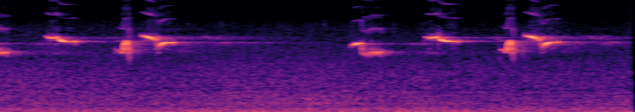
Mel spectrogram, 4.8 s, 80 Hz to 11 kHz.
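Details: Mimicking bird in song at 2:30-3:00am, imitating car alarms and sparrows; a jumble of rapid high chirps and slurred whistles in two bursts separated by a brief gap, over soft low hum.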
